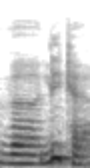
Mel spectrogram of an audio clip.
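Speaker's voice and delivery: ذَلِکَ with heavy pressure on لام; ذَلِکَ with لام pushed too hard; overstressed lam. Shown as a demonstration. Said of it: "فشار بیارم روی حرف ل".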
